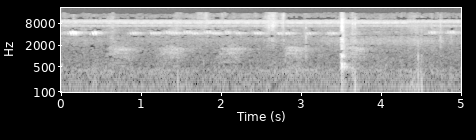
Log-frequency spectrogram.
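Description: Near silence with faint outdoor insect chirping, a pulsing high trill repeating through, and a single sharp click about three and a half seconds in.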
